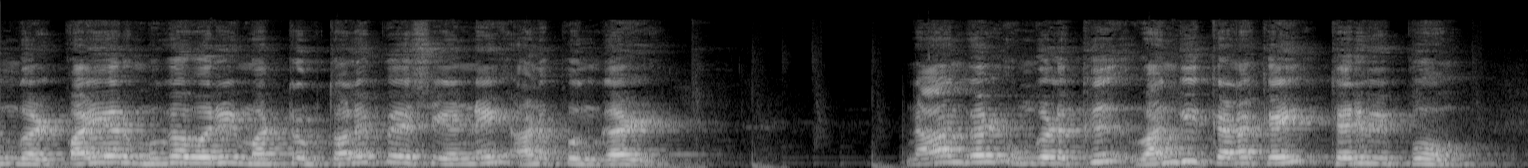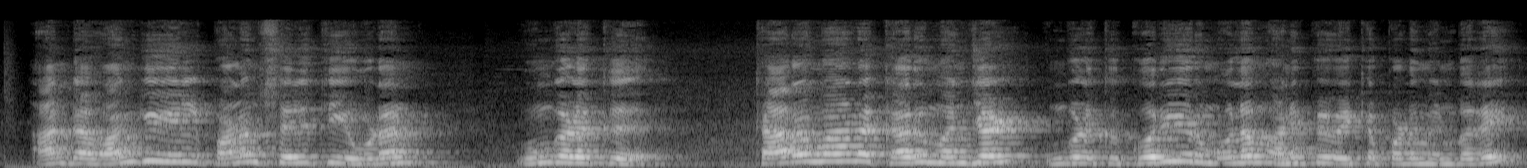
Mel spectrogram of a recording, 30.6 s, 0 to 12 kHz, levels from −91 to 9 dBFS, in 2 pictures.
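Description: From the first moment to the last, the whole clip has a wrong sample rate problem. Everything runs at half speed and sits a full octave low, 12 semitones down, because the samples are going out at a slower clock than the one they were captured with and nobody converted them. The halving fits 48 kHz material played back at 24 kHz. The result sounds sluggish, dragged out and murky, with every detail stretched to twice its length.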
